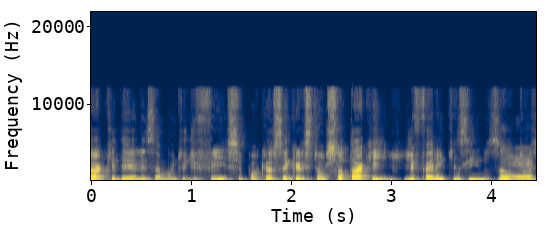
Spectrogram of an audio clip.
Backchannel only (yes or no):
no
